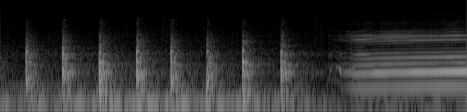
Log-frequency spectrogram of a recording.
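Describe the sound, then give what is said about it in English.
Knocking on a bedroom door early in the morning: seven firm, evenly spaced raps in a steady rhythm, followed by a sustained, level humming tone. “Henry is awakened by a knocking on his door”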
